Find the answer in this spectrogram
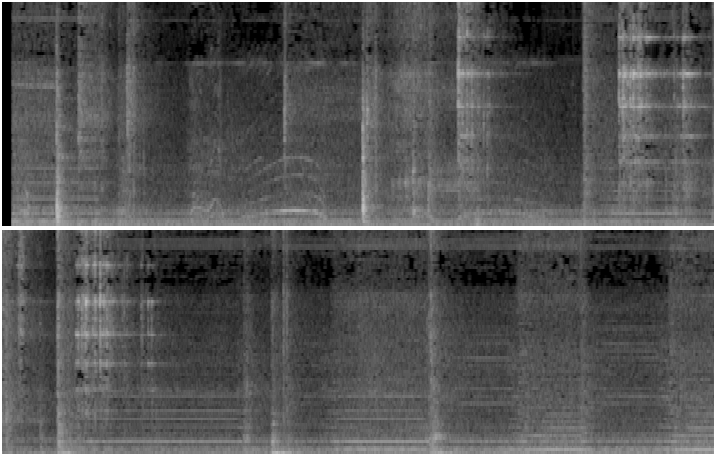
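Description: Automated robotic feeding and forming cell cycling: two motor whines rise and fall in pitch in the first five seconds as the axes move, and grippers and clamps clack sharply every second or two over a steady machine hum.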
